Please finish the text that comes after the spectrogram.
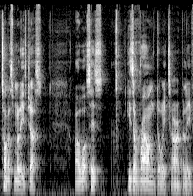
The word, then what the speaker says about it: Raumdeuter: I believe it's pronounced Raumdeuter. German.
